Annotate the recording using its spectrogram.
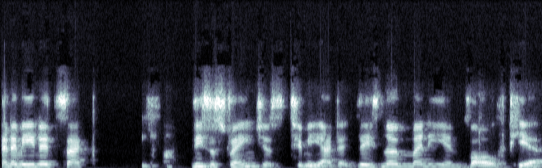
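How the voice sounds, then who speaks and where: The pitch varies in an ordinary way. The pace is moderate. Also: woman, medium pitch for a woman. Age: 60s. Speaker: financial abuse expert, mentor. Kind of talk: interview. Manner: halting, many repeated words.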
